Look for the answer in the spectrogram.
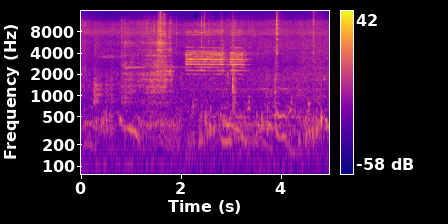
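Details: Native old-blood high-flyer pigeons keep up a busy chorus of low, burbling coos, with brief human voices and a steady high electronic-sounding tone partway through.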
